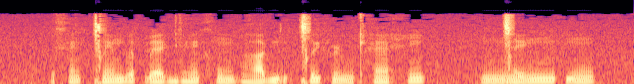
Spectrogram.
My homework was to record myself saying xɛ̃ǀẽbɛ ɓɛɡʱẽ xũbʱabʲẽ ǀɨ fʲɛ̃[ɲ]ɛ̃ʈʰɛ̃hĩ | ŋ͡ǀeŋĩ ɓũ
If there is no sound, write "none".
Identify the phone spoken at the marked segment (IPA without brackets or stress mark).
ɳ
